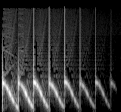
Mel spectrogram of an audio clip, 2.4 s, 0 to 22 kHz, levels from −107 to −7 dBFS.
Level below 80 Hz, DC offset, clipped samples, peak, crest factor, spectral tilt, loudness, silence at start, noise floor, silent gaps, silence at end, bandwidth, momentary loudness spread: -68 dBFS; under 0.1%; under 0.1%; -4 dBFS; 16 dB; -7 dB/octave; -19 LUFS; 0.05 s; -47 dBFS; none; 0.45 s; 15 kHz; 17 LU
